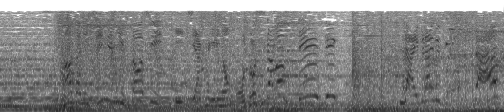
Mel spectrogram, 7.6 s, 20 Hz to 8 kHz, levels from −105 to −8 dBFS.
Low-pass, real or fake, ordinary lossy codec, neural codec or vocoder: 7.2 kHz; real; MP3, 24 kbps; none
